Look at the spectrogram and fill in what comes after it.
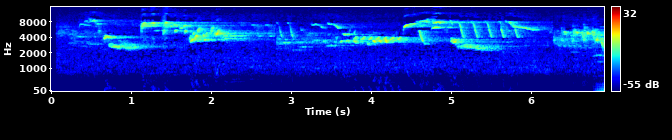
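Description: Birdsong: a continuous run of high chirps, whistles and quick trills, thin with no low sound beneath it.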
